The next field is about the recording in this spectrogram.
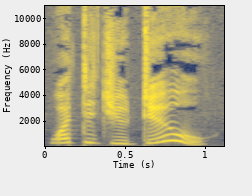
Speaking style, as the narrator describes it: he asked, his voice full of sympathy

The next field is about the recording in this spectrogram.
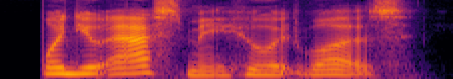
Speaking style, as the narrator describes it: he murmured

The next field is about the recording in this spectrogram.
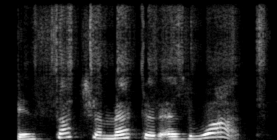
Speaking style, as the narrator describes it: said Eleanor very testily

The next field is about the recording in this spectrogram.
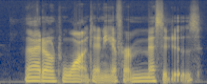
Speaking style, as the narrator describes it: growled his lordship

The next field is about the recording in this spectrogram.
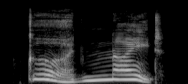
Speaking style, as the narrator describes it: Bud gasped in a stunned voice

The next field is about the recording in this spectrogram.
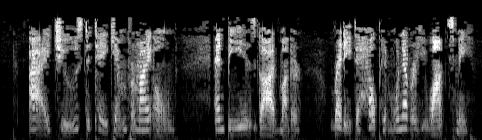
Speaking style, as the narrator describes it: said in a mysterious whisper

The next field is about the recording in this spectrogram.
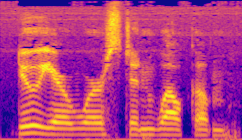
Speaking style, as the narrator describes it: said the brute

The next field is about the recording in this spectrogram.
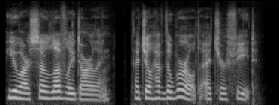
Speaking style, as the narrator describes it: said the young man huskily

